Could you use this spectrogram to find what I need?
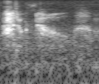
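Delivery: soft whispered aside; whispering. Acted. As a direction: whisper it playfully.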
